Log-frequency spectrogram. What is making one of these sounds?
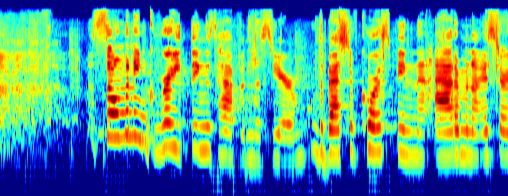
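A young woman speaks cheerfully.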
